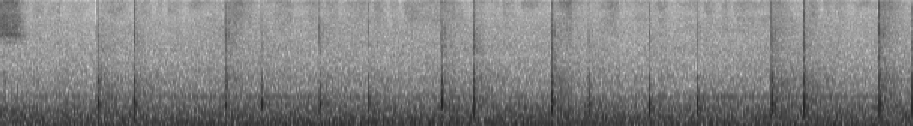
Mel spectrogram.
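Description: Chalk writing on a chalkboard: a string of short, irregular taps and scratches as letters and bond lines are drawn, over a steady low hum.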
